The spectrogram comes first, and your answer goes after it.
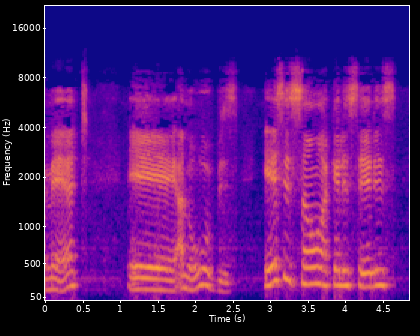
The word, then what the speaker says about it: Maat: Então, esses deuses do passado, Osíris, Horus, Meet, né, no caso se escreve Maat, mas se pronuncia Meet, Anubis, esses são aqueles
